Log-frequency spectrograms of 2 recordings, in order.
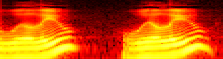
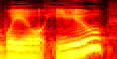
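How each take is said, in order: First: "will you" run together as will-lyou; linked sounds. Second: "will you" as two separate words; unlinked, wrong. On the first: Teacher shows learners how will you links up, run together. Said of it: "连读变成". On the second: Teacher shows the reading to avoid, words kept separate. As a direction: break between "will" and "you". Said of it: "所以不能读成". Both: Shown as a demonstration.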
